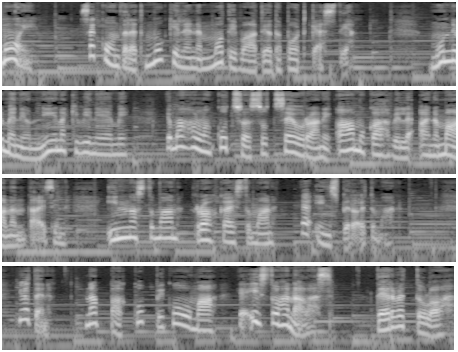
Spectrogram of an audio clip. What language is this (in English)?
Finnish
